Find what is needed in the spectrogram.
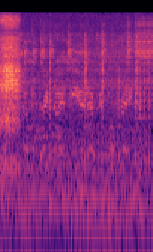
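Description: Hockey highlights video playing through a laptop speaker: background music and indistinct voices, opening with a brief burst of hiss.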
